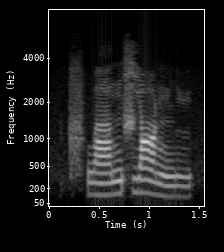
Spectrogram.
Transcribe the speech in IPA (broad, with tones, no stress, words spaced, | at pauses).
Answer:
ʈ͡ʂʰwa˧˥nɕjɑ˥˩ŋn̪y˩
